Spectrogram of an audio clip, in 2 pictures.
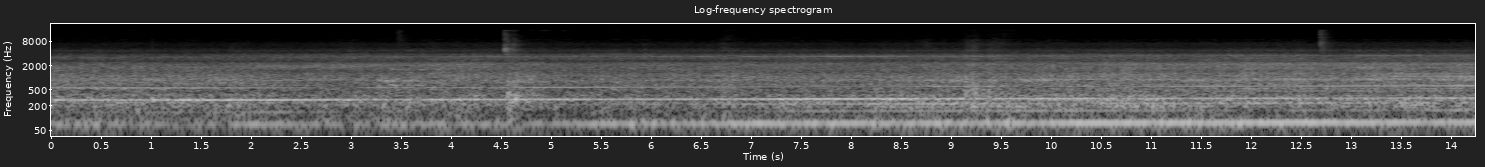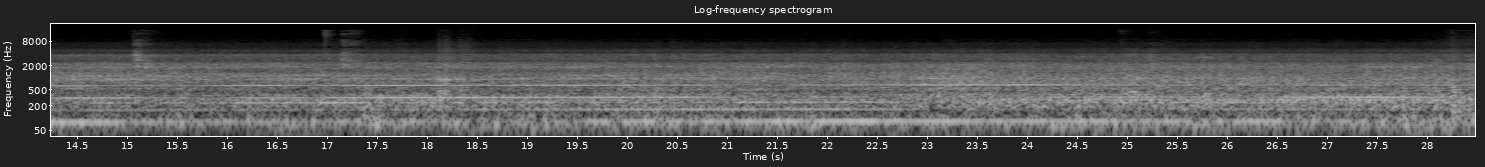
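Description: Running sound from aboard an E231 series 1000 electric commuter train with renewed traction equipment: the traction motors whine with a slowly rising pitch as the train gains speed, over a steady rumble of wheels on rail. A few short clicks sound along the way.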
